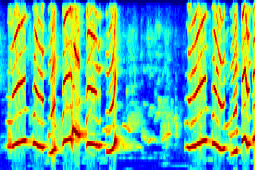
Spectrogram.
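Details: Opening song phrase of an Oriental magpie-robin, used as study material for young birds: clear rich whistles that waver up and down in quick linked notes, a brief pause midway, then the same whistled pattern resumes.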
